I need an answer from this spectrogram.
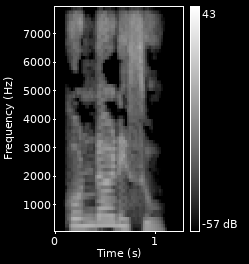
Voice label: "ಕೊಂಡಾಡಿಸು", Kannada; koṇḍāḍisu; (Verb)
